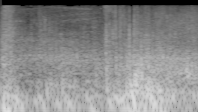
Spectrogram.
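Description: An explosion booms with a rushing blast.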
